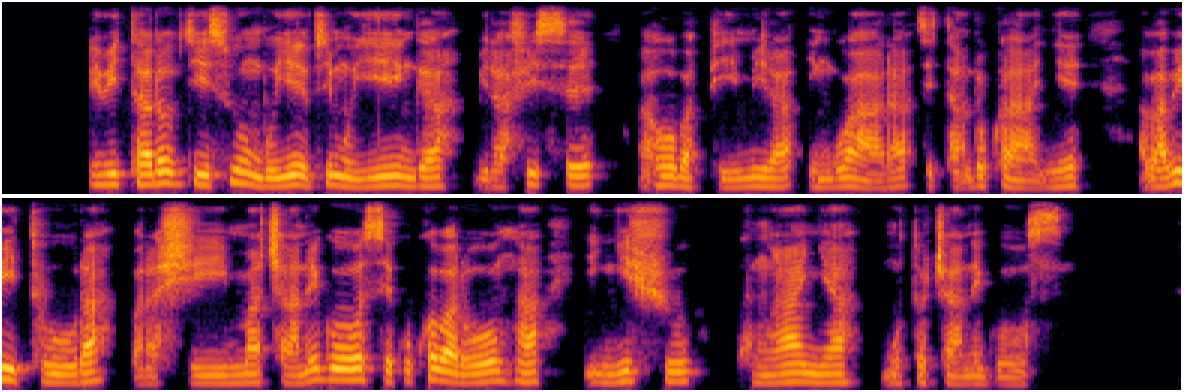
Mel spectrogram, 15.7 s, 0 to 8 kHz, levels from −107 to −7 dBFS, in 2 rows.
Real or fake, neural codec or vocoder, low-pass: real; none; 7.2 kHz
